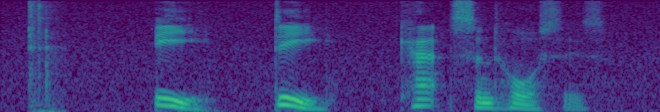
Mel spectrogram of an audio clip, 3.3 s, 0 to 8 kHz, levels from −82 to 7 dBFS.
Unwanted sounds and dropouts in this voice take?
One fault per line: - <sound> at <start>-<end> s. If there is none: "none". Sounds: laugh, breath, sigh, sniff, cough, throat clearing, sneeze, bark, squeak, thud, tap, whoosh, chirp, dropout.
- tap at 0.1-0.4 s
